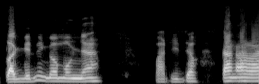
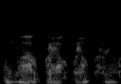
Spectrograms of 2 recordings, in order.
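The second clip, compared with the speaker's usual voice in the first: frightened whisper; 8 semitones lower, 30 dB quieter than usual. Real, not acted. Scared during a ghost ritual.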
